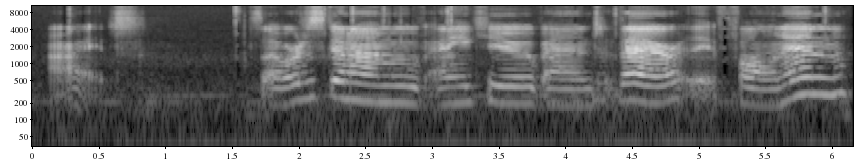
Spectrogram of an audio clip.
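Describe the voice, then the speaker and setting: A woman speaks very slowly at a medium pitch with ordinary pitch variation. The recording has noticeable background noise and audible room echo. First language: French. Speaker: game developer demoing own game. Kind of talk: gameplay demo commentary. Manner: casual, upbeat.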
